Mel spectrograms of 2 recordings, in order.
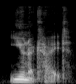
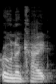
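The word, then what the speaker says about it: unakite: Well, this is actually a somewhat rare type of metamorphic rock called unikite. Or unikite. I've heard it pronounced both ways.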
